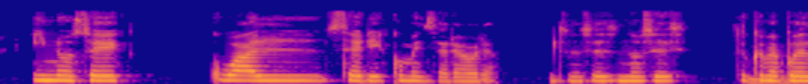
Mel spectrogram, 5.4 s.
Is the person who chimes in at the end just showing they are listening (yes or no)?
no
